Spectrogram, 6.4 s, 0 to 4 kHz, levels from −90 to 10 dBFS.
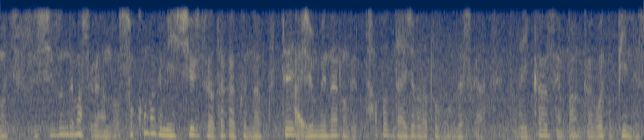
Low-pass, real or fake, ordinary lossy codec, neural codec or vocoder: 3.6 kHz; fake; none; vocoder, 44.1 kHz, 80 mel bands, Vocos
